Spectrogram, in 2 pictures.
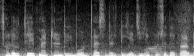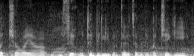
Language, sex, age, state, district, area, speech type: Dogri, female, 18-30, Jammu and Kashmir, Jammu, rural, spontaneous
